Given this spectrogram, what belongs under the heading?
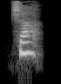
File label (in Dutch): "shaah", Somalisch; thee-in-andere-talen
